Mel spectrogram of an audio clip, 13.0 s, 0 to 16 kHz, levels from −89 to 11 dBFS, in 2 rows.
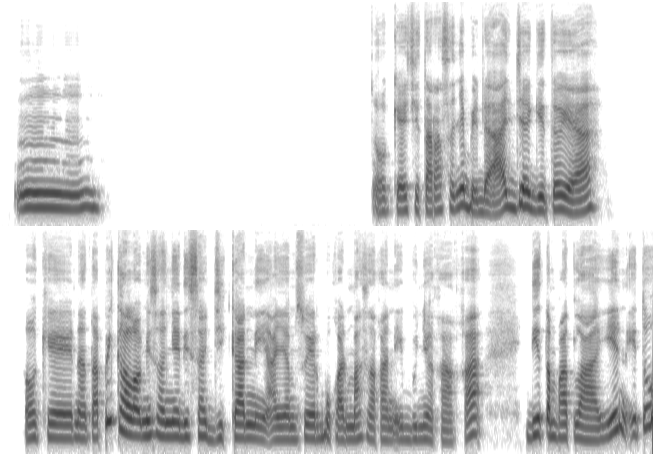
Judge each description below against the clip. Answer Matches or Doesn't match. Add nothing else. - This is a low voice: Doesn't match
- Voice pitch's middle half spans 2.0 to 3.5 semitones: Doesn't match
